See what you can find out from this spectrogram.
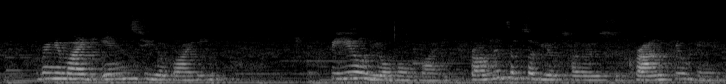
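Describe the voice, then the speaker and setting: Lady yoga teacher talking you into relaxation, soothing and unhurried, roomy echo, bit of music behind. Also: medium pitch. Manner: soothing, unhurried guidance with gentle pauses. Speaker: yoga instructor hosting the class. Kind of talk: guided yoga and relaxation instruction.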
